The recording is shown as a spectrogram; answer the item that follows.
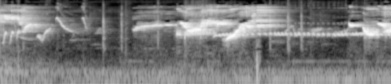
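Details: White-rumped shama singing at night, actively in full voice: rapid varied whistled phrases that sweep up and down, then a long buzzy, rattling passage with a trilled lower line, and a brief pause partway through.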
